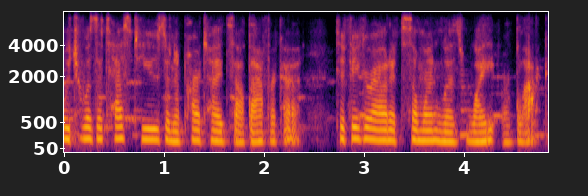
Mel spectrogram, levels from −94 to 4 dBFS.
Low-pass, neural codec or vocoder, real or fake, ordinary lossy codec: 7.2 kHz; vocoder, 22.05 kHz, 80 mel bands, HiFi-GAN; fake; Opus, 24 kbps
